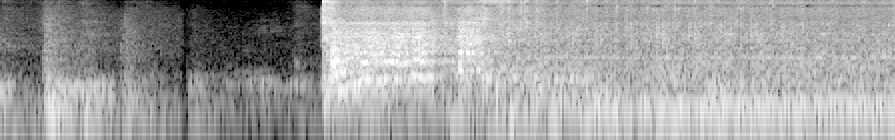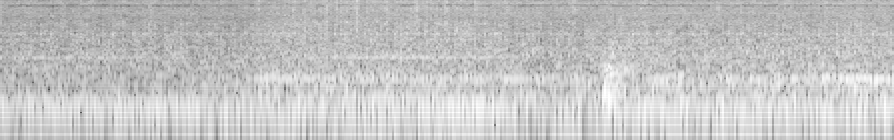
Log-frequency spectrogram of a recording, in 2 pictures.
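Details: Engine pulled out and left to idle: catches, runs and idles perfect at first, then settles into an uneven "pa-poo" stumbling stutter.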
